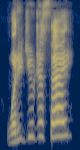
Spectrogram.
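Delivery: retold incredulous question. Friends' startled question, retold.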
